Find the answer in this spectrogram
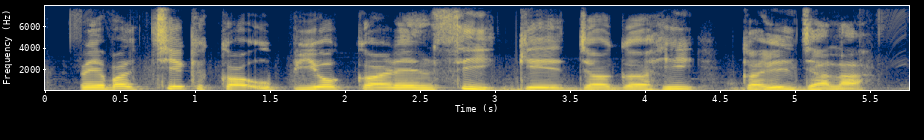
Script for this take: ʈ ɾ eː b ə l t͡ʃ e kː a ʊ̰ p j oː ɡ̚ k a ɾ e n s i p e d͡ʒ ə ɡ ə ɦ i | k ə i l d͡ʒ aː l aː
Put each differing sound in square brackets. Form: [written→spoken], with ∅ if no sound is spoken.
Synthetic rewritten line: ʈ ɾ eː b ə l t͡ʃ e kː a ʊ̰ p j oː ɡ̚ k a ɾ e n s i [p→k] e d͡ʒ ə ɡ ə ɦ i | k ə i l d͡ʒ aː l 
